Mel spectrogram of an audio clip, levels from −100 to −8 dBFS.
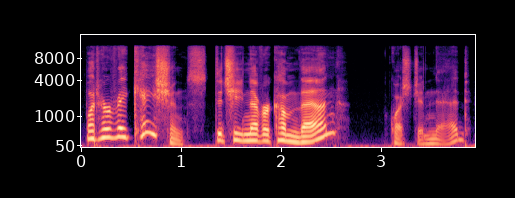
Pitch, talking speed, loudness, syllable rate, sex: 180 Hz, 135 wpm, -16 LUFS, 4.6 syllables/s, male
